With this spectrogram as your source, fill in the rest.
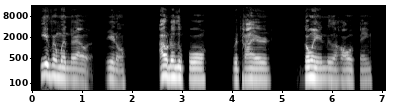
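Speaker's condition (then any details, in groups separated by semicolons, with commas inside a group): Cerebral palsy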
